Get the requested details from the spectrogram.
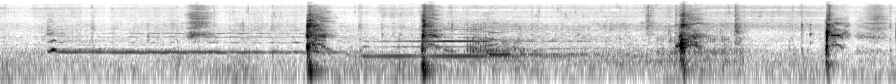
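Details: Adult sneezing four times in short, sharp bursts while live streaming, over quiet background music; sneezing attributed to allergy.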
